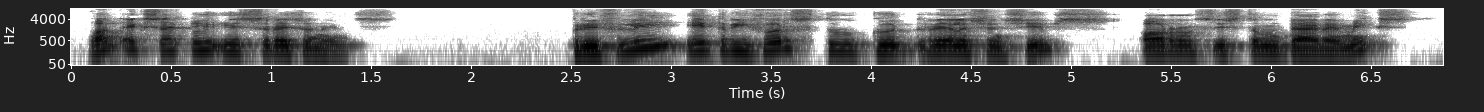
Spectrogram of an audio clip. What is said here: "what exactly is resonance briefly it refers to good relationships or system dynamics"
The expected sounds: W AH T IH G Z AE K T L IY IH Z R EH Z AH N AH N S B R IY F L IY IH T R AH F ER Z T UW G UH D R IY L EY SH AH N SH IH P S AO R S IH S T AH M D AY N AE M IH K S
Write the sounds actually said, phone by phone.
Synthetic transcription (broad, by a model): W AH T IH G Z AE K T L IY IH S R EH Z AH N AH N S B R IY F L IY IH T R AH F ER S T UW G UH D R IY L EY SH AH N SH IH P S AO R S IH S T AH M D AY N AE M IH K S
